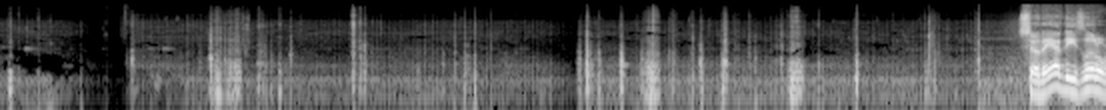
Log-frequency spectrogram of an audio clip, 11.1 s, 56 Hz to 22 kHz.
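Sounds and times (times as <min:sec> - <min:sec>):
plastic clicks and scrapes: 0:01.2 - 0:04.9, 0:05.8 - 0:09.8.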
